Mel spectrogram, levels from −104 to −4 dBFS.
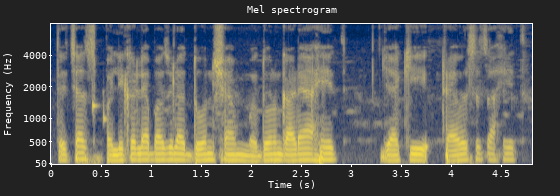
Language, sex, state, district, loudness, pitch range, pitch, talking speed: Marathi, male, Maharashtra, Washim, -15 LUFS, 115-125 Hz, 120 Hz, 150 wpm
